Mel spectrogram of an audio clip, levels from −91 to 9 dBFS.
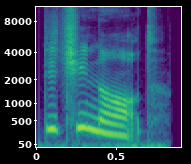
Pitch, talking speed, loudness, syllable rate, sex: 270 Hz, 200 wpm, -13 LUFS, 3.8 syllables/s, female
